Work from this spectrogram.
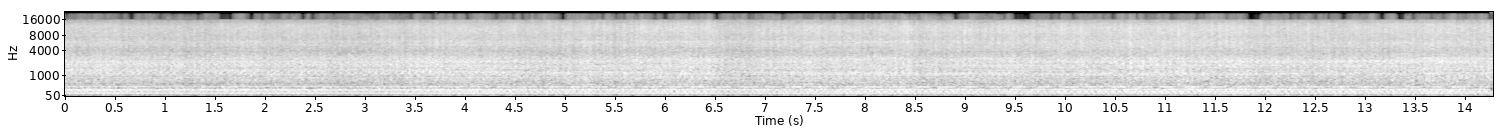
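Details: MEP-004A 15 kW three-phase four-cylinder military surplus diesel generator, first start after years of sitting and repairs: loud, even diesel drone with a steady firing beat and no misses or knocks; runs smoothly.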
